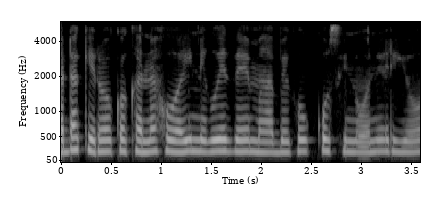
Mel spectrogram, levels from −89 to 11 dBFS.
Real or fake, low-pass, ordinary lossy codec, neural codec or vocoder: real; 5.4 kHz; none; none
